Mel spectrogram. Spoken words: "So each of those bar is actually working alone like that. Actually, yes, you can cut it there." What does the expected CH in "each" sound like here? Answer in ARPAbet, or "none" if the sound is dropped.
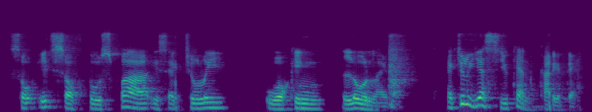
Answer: S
